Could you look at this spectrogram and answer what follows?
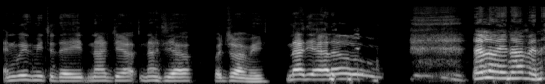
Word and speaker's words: Barjami: My name is Einav Avni from Untangled Healing, and with me today, Nadija Barjami. Nadia, hello. Hello, Enav, and hello, everybody, and well done on pronouncing my surname correctly.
